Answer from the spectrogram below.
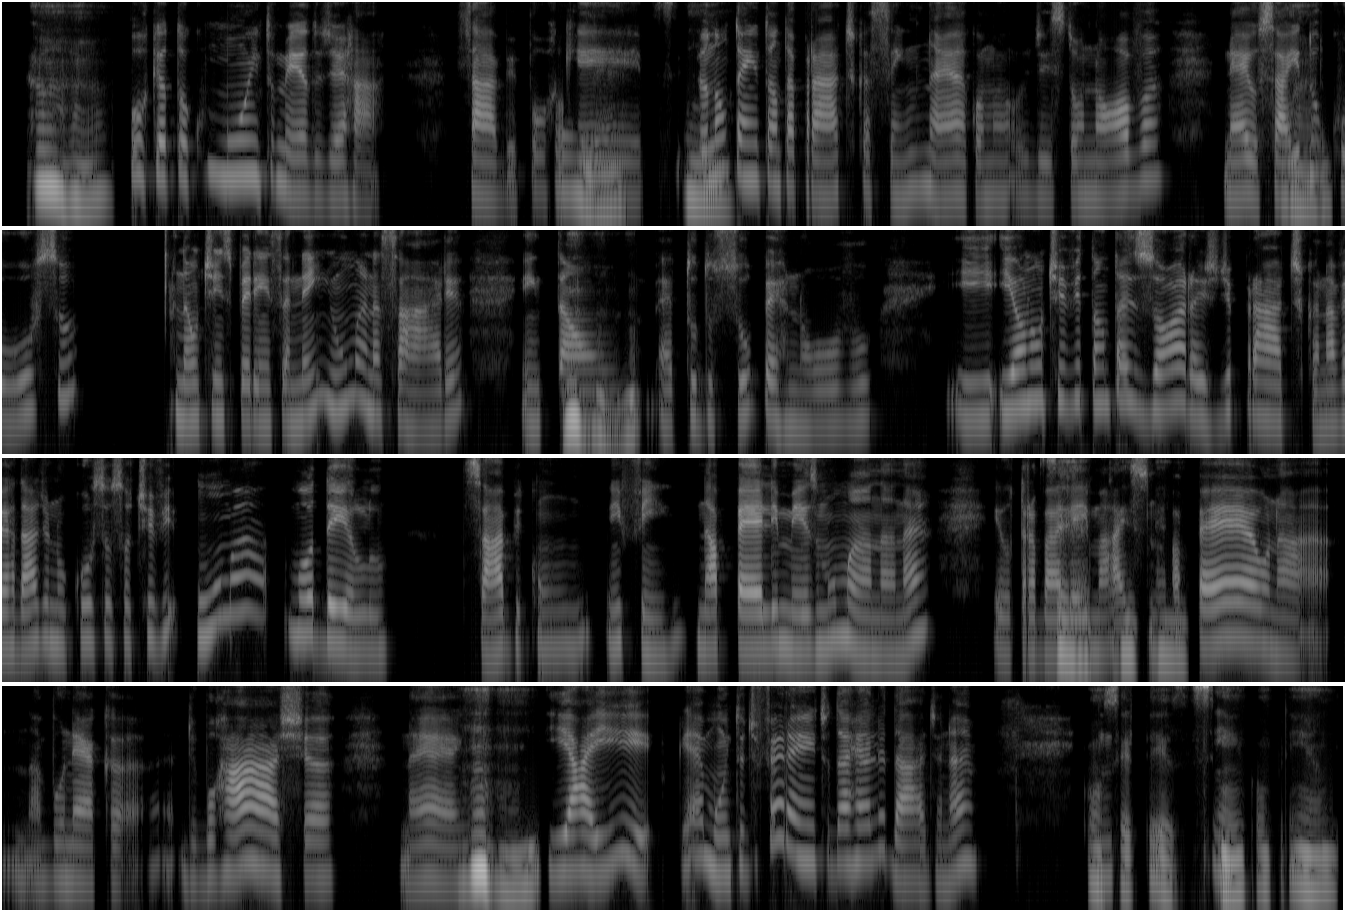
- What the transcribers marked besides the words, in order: tapping
- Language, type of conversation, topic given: Portuguese, advice, Como posso parar de ter medo de errar e começar a me arriscar para tentar coisas novas?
